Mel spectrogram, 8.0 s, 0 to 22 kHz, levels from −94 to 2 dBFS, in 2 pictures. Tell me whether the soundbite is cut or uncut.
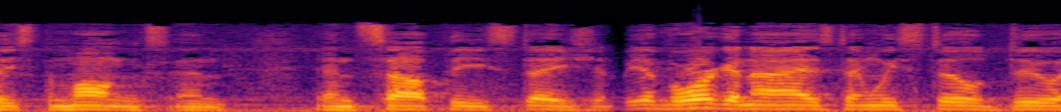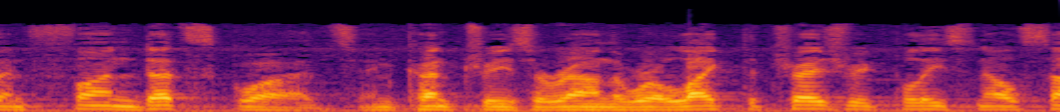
uncut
